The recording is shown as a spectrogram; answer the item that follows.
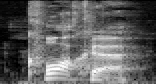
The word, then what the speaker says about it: Quokka: the juicier second game um first of all quacker is that how you say it yeah all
